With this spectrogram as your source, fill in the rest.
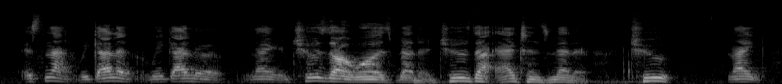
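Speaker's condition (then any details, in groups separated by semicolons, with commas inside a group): Traumatic brain injury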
